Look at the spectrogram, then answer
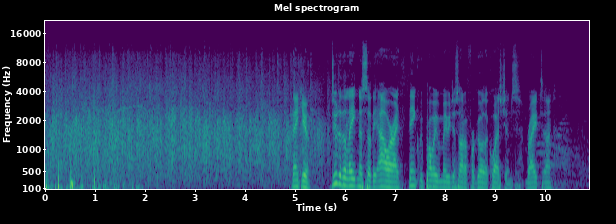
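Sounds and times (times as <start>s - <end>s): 
audience applause: 0.0s - 6.2s
speech: 4.9s - 10.3s.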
